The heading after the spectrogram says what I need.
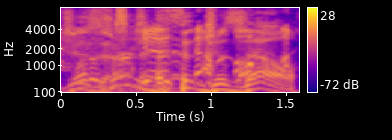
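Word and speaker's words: Gisele: Well, she's not Gazelle either. Jazelle.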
